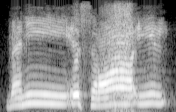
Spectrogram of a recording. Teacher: بني إسرائيل هذا منفصل حيث انفصلت الهمزة عن حرف المد في كلمة أخرى يمد من 4 إلى 5 حركات، ولفظ إسرائيل مد متصل يمد من 4 إلى 5 حركات. · Term: مد منفصل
